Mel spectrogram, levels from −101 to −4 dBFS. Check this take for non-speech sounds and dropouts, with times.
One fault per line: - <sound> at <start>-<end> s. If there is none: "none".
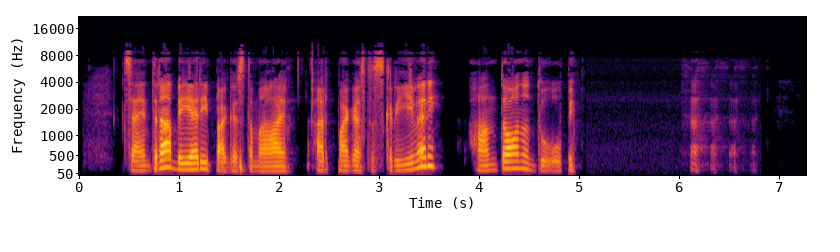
- laugh at 6.0-6.8 s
